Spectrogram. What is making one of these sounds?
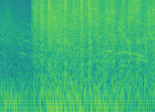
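An assault rifle fires rapid shots in a video game.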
